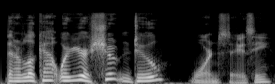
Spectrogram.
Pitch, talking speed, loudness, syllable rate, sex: 150 Hz, 195 wpm, -18 LUFS, 6.1 syllables/s, male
